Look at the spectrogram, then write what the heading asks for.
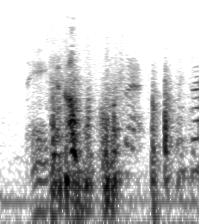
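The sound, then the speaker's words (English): A wooden door, pushed quietly by a Mountie, creaks open on its hinges with a drawn-out, groaning squeal, then bumps shut with two quick, solid knocks as they enter a darkened room, all at moderate volume. “The Mountie pushed it quietly, and to Jim's astonishment it swung on its hinges. They entered a darkened room, shutting the door behind them.”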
